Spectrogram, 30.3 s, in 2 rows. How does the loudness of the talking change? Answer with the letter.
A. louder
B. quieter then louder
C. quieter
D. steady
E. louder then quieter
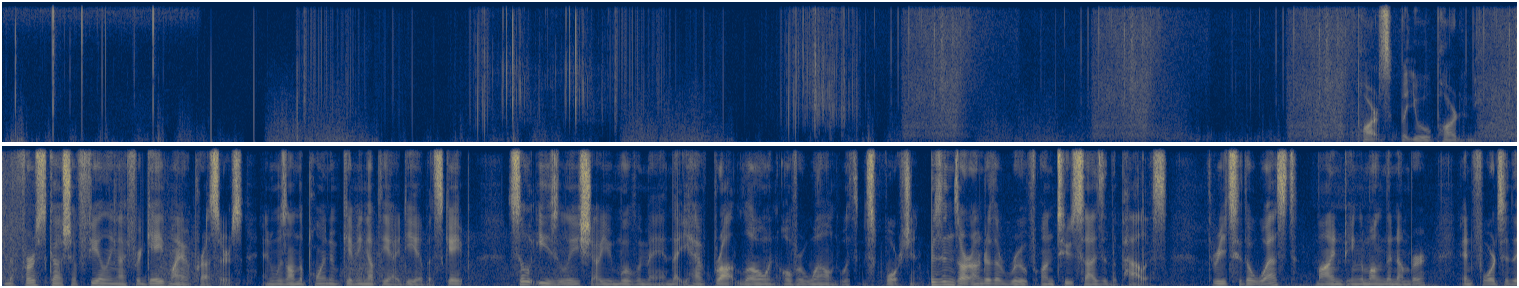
D.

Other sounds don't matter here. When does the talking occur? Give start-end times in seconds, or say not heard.
13.6-30.2.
